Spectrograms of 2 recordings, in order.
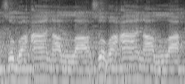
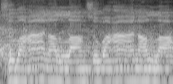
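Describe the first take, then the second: The two takes are said the same way.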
